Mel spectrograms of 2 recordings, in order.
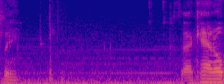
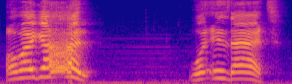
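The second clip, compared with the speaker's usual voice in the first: startled shout; 10 semitones higher, 15 dB louder, slower than usual. Real, not acted. Jump scare at the door.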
